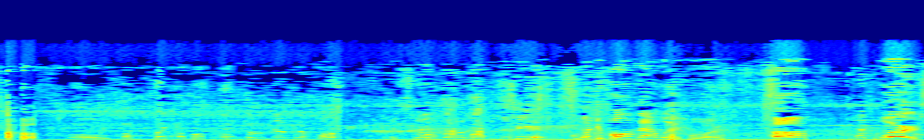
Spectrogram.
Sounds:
vehicle, speech, car

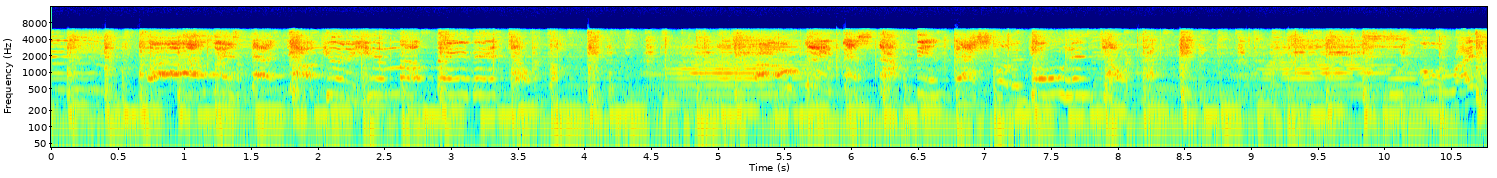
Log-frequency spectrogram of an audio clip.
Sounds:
music

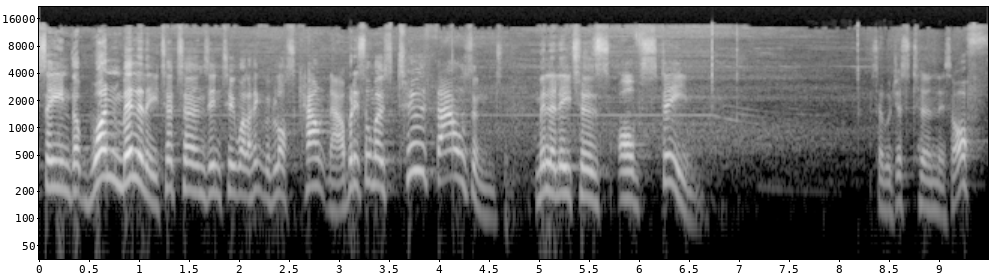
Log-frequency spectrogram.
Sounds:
speech

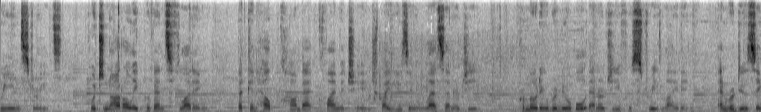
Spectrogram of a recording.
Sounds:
speech, music

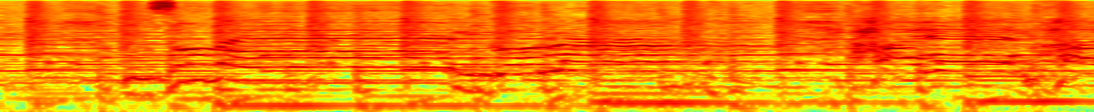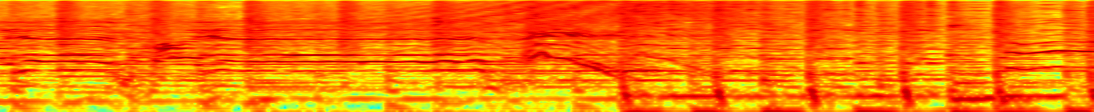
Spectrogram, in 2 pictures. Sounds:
pop music, music

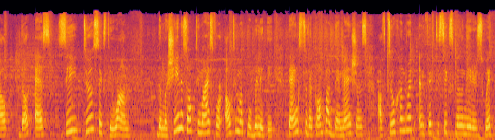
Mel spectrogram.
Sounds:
music, speech

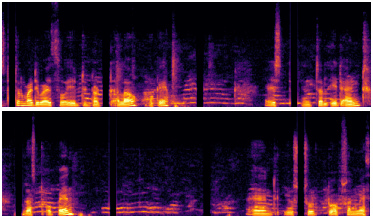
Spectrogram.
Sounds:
speech

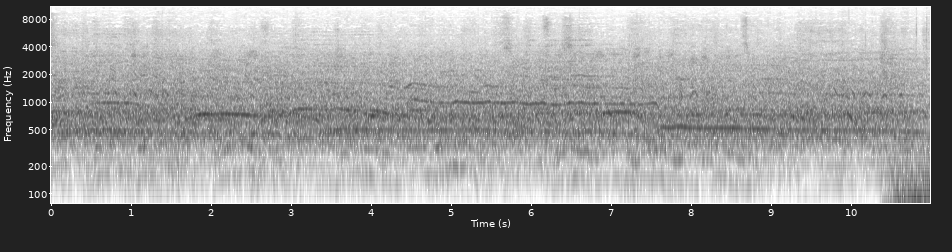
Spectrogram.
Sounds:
people booing

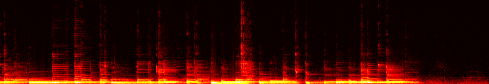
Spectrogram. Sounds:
guitar, plucked string instrument, musical instrument, music

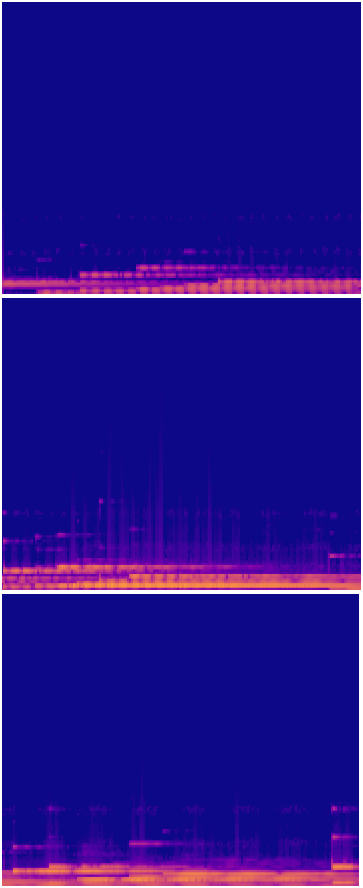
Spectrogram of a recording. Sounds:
music, musical instrument, vibraphone, playing vibraphone, echo

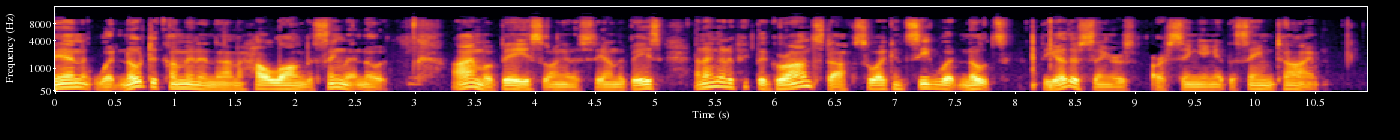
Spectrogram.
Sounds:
speech

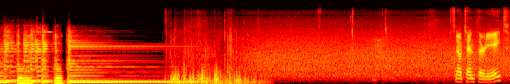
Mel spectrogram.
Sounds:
speech, music

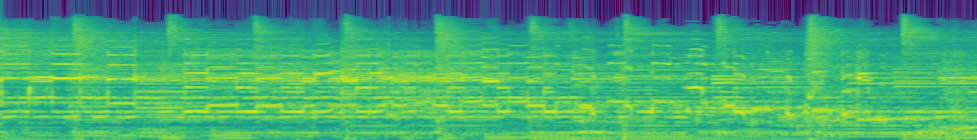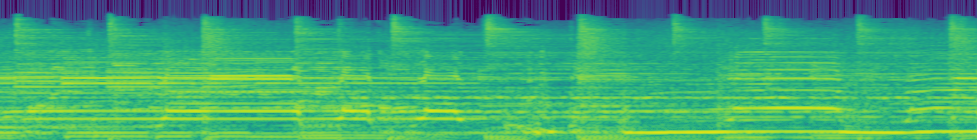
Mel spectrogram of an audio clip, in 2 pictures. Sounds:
plucked string instrument, bass guitar, music, musical instrument, guitar, acoustic guitar, strum

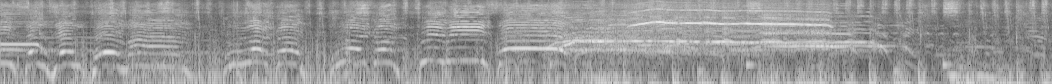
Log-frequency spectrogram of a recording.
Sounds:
speech, music

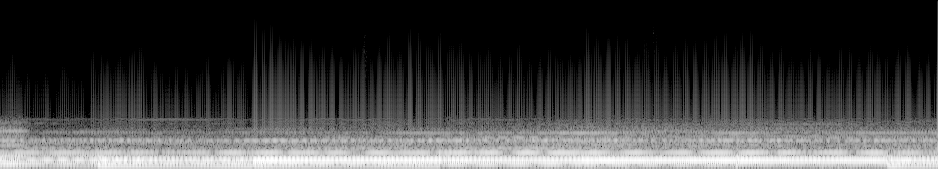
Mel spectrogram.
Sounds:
playing gong

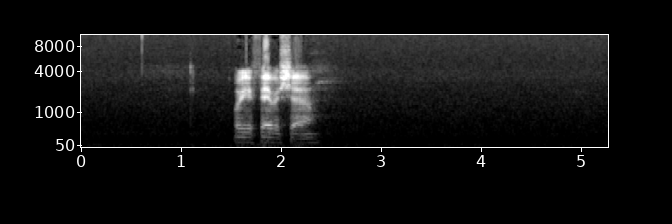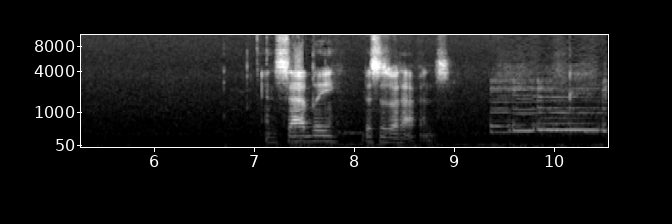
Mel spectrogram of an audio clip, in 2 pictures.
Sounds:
speech, music

